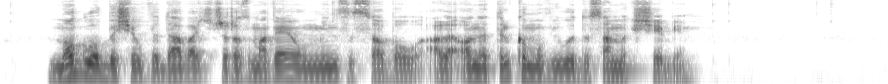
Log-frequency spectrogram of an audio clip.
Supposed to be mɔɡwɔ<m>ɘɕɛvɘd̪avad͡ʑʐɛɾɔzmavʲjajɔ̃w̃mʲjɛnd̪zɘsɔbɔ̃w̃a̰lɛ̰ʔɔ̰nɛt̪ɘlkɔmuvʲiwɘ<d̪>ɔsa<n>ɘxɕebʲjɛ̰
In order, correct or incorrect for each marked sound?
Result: incorrect, correct, incorrect

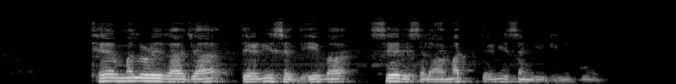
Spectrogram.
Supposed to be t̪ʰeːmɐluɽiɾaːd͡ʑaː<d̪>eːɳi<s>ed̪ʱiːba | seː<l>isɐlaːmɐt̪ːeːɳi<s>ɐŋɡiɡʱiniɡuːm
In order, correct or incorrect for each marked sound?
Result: incorrect, correct, incorrect, correct

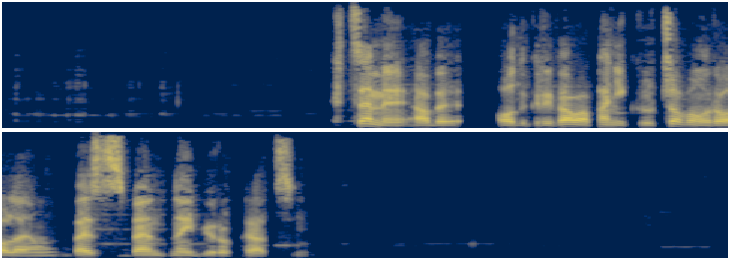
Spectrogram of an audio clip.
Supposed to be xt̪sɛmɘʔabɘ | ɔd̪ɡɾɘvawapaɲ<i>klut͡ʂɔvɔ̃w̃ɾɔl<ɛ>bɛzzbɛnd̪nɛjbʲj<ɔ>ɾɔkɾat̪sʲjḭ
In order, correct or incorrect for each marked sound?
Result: correct, correct, incorrect

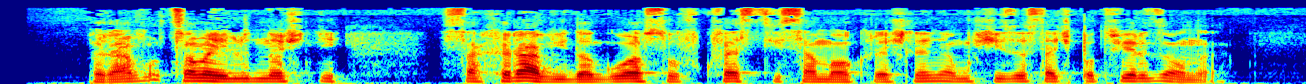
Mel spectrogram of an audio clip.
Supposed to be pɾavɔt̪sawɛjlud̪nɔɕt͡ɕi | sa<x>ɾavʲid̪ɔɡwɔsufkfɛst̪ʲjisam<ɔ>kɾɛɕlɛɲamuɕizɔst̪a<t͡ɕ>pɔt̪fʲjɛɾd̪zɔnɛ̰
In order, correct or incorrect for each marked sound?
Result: correct, incorrect, correct

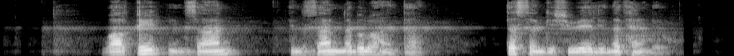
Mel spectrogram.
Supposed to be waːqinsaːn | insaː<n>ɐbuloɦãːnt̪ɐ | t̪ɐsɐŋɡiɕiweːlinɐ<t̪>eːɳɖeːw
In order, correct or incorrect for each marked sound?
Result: incorrect, incorrect

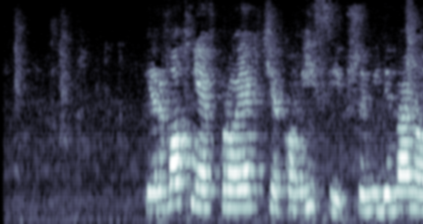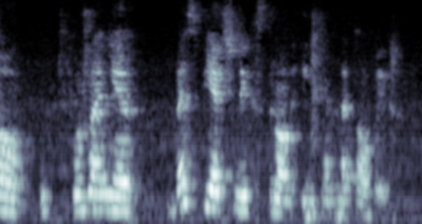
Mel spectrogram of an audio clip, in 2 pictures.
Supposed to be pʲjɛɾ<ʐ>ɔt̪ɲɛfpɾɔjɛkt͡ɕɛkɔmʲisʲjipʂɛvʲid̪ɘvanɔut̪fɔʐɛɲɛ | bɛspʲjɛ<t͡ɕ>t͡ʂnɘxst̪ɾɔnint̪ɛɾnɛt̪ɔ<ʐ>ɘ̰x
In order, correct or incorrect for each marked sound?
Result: incorrect, incorrect, incorrect

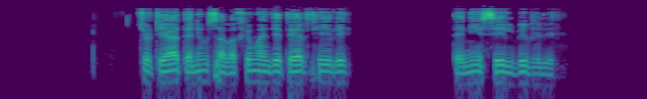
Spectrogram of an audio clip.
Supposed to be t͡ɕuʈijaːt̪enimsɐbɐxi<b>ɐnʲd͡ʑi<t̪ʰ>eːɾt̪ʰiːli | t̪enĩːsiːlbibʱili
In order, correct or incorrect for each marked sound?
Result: incorrect, incorrect

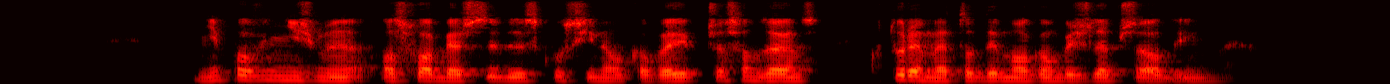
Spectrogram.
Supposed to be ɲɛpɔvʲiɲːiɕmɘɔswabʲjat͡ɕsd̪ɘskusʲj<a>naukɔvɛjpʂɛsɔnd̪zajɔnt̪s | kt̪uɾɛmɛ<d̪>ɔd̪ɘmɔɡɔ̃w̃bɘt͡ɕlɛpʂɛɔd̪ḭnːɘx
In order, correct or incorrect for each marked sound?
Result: incorrect, incorrect

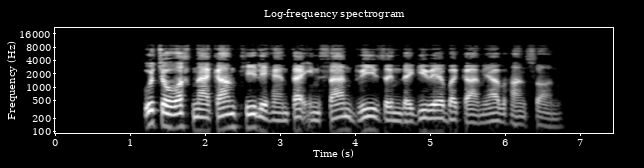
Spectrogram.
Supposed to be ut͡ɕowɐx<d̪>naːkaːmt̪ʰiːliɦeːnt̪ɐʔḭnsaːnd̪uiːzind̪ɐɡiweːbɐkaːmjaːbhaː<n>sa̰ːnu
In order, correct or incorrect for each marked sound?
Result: incorrect, correct

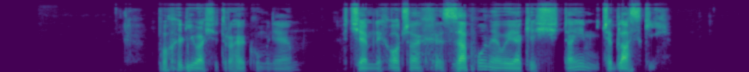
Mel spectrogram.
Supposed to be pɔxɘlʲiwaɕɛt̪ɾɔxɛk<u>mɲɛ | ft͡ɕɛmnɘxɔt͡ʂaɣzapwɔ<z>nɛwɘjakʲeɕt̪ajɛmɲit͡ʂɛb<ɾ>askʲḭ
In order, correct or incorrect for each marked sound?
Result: correct, incorrect, incorrect

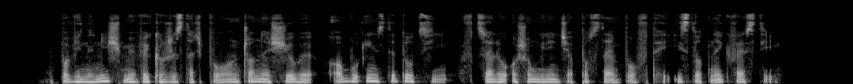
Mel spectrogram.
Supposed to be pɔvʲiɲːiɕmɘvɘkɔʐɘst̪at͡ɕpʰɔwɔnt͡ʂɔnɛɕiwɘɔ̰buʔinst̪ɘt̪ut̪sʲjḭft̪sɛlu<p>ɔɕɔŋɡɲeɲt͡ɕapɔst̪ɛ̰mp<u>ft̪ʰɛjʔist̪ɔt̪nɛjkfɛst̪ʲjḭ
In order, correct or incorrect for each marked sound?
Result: incorrect, correct

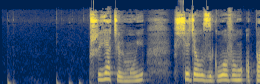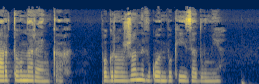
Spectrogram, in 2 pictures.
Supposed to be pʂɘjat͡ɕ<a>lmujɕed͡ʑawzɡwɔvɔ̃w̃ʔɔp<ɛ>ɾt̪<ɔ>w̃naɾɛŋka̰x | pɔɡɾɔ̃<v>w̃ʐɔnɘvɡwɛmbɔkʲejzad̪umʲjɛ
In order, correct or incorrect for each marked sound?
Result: incorrect, incorrect, incorrect, incorrect

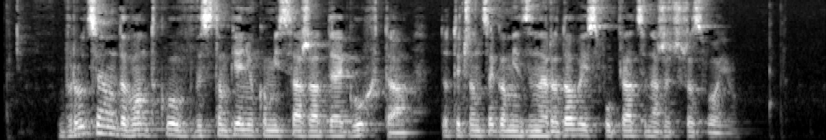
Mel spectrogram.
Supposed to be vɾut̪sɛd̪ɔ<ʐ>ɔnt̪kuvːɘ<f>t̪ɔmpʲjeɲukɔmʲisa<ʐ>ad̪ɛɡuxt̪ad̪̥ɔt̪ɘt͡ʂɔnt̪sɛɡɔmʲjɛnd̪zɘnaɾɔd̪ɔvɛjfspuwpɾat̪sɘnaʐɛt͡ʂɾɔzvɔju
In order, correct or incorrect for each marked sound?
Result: incorrect, incorrect, correct

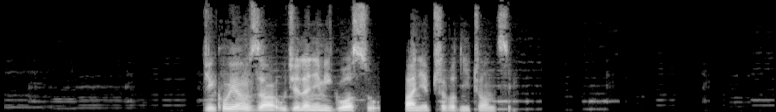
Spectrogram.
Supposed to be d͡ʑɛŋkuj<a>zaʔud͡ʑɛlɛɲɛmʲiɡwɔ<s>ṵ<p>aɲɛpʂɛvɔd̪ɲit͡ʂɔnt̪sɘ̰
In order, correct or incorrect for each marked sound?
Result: incorrect, correct, correct

